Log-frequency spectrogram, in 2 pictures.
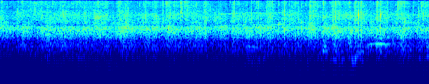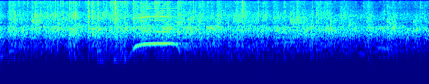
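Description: An audience applauds to welcome a pastor: steady, dense clapping from many hands holds at an even level for the full length, with a slight swell near the end.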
